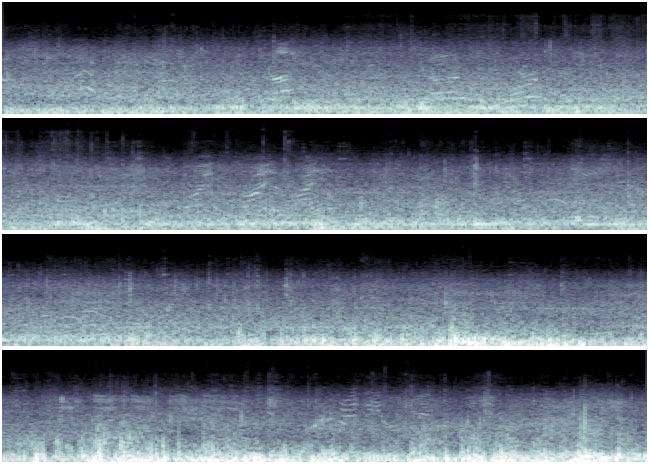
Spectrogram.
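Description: Wind buffeting the microphone in uneven low gusts, growing stronger about two-thirds of the way through, with faint voices in the background.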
